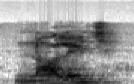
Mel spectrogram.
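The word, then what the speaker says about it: knowledge: नॉलेज, यहां पर भी डी साइलेंट है।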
